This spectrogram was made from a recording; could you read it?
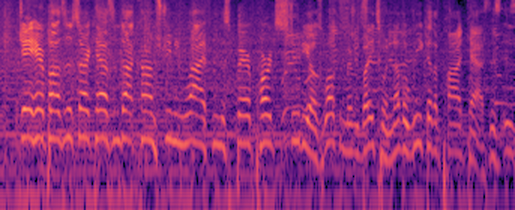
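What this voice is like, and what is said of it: Usual voice. Nothing is said of it.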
